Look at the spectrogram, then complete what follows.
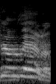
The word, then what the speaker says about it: Caribana: Whatever it is. Caribana, that's how you say it.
